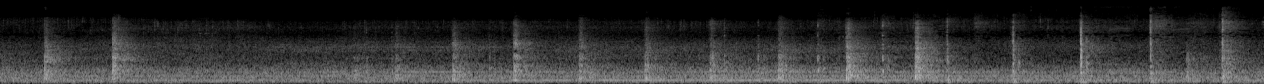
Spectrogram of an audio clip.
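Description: Repeated hammer blows at an irregular pace, about one or two a second, over a steady low machine hum.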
